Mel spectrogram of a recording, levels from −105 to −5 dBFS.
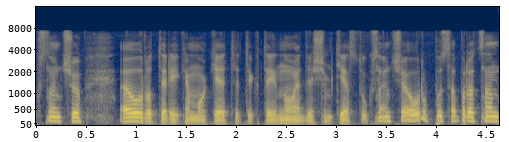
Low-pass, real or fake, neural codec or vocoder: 7.2 kHz; real; none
